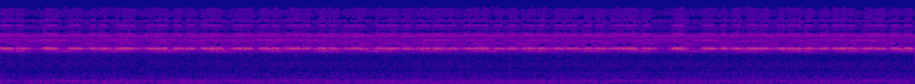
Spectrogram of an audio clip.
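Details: A continuous shrill cricket trill holds one high pitch throughout, with thin higher overtones and a heavy bed of low, rumbling background noise.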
